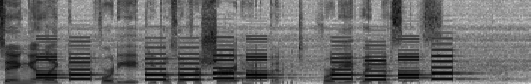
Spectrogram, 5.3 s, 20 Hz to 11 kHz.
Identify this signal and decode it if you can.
DTMF, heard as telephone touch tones, dialled by machine, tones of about 210 ms, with speech in English. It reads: 05 2290 5106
